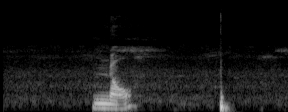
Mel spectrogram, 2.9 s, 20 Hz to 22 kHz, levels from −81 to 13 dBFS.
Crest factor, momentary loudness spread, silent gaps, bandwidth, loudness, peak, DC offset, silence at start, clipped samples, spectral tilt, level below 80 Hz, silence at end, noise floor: 22 dB; 9 LU; none; 4.9 kHz; -20 LUFS; -2 dBFS; under 0.1%; 0.9 s; under 0.1%; -10 dB/octave; -50 dBFS; 0.6 s; -55 dBFS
